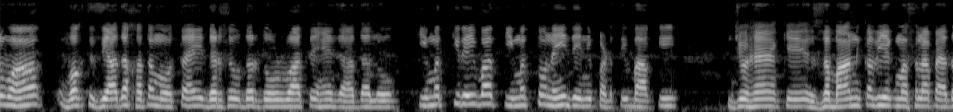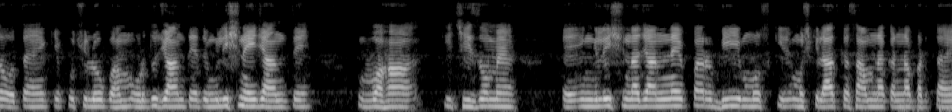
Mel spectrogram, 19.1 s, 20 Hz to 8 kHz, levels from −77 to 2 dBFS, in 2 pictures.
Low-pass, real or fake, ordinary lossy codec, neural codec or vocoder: 7.2 kHz; real; none; none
